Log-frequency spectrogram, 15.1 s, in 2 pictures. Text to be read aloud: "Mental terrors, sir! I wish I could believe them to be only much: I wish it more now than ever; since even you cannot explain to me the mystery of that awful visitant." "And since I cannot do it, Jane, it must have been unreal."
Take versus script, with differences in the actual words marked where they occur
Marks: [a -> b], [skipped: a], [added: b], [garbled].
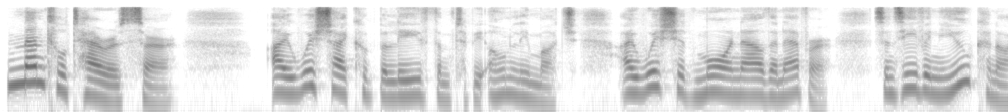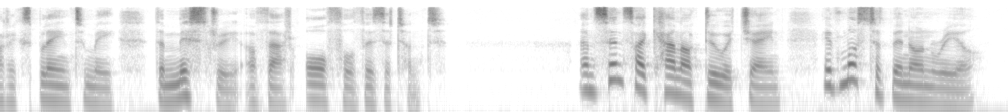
"Mental terrors, sir! I wish I could believe them to be only much: I wish it more now than ever; since even you cannot explain to me the mystery of that awful visitant." "And since I cannot do it, Jane, it must have been unreal."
